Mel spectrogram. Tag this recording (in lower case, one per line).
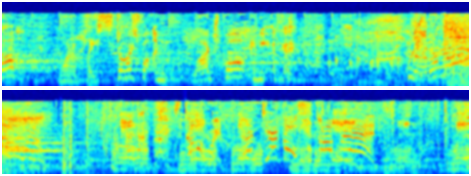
music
